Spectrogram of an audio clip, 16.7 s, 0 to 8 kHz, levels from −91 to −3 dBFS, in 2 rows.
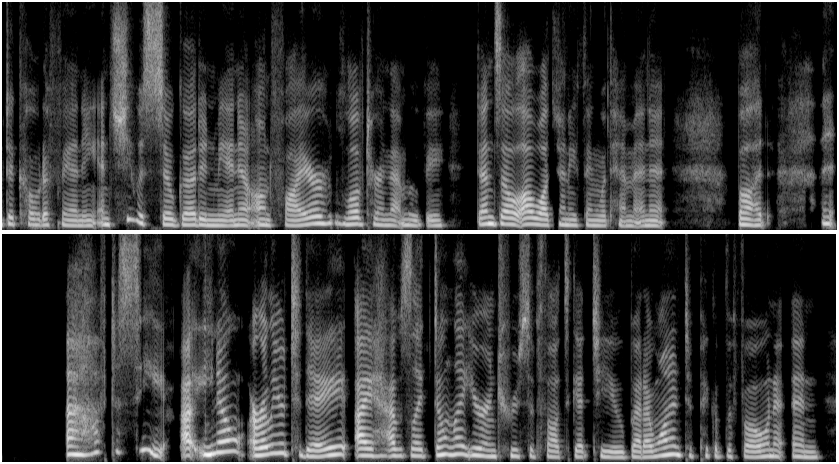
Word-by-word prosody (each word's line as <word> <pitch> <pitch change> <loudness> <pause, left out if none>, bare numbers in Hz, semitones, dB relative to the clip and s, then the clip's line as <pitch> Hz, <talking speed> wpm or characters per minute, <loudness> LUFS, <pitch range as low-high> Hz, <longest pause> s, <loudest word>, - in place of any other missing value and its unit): Dakota 200 -4 -5
Fanning, 175 -5 -6
and 210 -2 -1
she 385 - -2
was 265 -7 -1
so 205 -2 +1
good 195 +2 -1
in 180 -2 -1
Man 175 +1 -2
uh, 185 - -1
On 195 -2 -2
Fire, 190 +7 0
loved 220 -3 -2
her 205 - -6
in 185 -1 -5
that 180 - -5
movie, 180 -1 -6 0.3
Denzel, 220 -2 +3
I'll 215 +1 +4
watch 190 -2 0
anything 185 -3 -4
with 170 0 -7
him 165 0 -8
in 165 +6 -4
it, 175 - -5 0.7
but, 195 -3 -1 0.5
I'd 240 -1 -2 0.7
I'll 275 -1 +6
have 355 - -5
to 370 - -8
see, 430 +4 -1
I - - +7
you 275 0 +9
know, 370 +4 +4
earlier 280 +7 +5
today, 245 +2 +2
I 240 0 +7
ha 225 0 -1
was 230 +1 -4
like, 225 -2 -3
"Don't 270 +1 +3
let 285 0 +1
your 250 -2 +2
intrusive 220 0 -4
thoughts 190 -2 -6
get 195 -2 -6
to - - -6
you," 180 -2 -2
but 190 +1 -3
I 190 - +1
wanted 260 +5 +3
to 240 - -8
to - - -28
pick 235 - -12
up - - -7
the 215 - -8
phone 195 +2 -1
a 210 - -6
and, 190 -3 -4
210 Hz, 210 wpm, -23 LUFS, 190-245 Hz, 0.7 s, you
